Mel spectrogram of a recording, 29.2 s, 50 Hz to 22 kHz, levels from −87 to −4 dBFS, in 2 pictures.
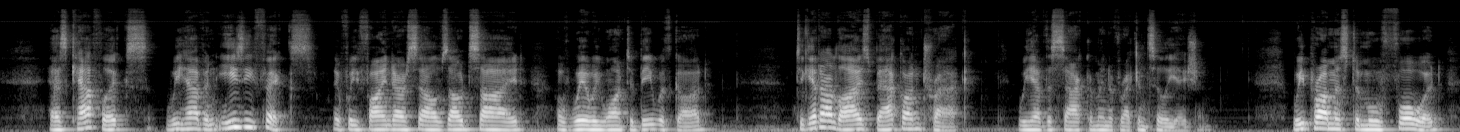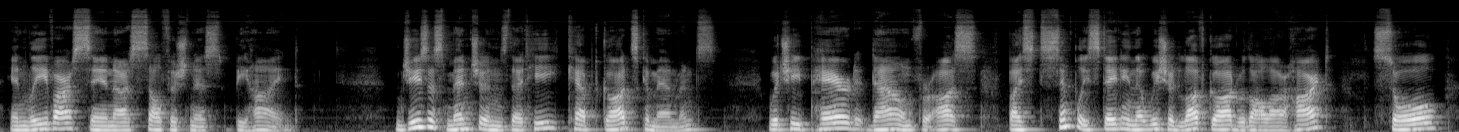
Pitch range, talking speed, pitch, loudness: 120-145 Hz, 145 wpm, 130 Hz, -20 LUFS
